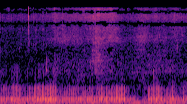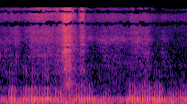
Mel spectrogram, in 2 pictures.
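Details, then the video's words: A domestic cat purring loudly, described as its loudest session yet: a deep, steady rumble pulsing in even waves with brief breaks between breaths, close and continuous. "Loudest purring in the world"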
